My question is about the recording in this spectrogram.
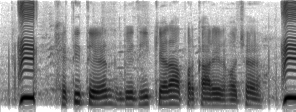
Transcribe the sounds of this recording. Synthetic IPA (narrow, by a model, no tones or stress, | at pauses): kʰet̪it̪eɾbid̪ʱikeɾapɾəkaɾeɾəɦət͡ʃʰɛ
